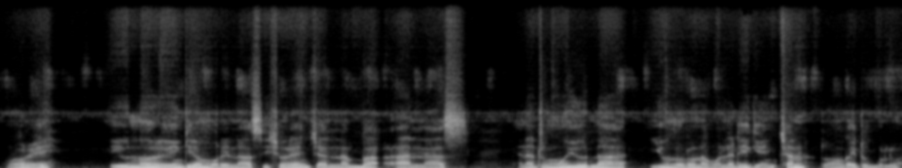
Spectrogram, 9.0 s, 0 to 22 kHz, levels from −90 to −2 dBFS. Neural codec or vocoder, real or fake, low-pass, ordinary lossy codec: codec, 44.1 kHz, 7.8 kbps, DAC; fake; none; none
